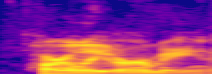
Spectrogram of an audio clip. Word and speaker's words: R. Lee Ermey: Harley Ermy? Full- R. Lee Ermey.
